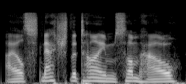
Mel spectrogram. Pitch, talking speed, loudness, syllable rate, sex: 140 Hz, 160 wpm, -17 LUFS, 4.0 syllables/s, male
